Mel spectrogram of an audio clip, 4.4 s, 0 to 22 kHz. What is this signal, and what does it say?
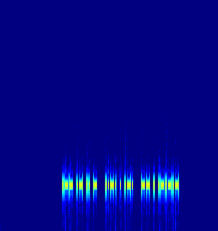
Morse code, heard as a keyed tone, about 48 wpm, 700 Hz. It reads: WAIT FER ME.
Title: Sentences from Top 500 Words and Abbreviations 50wpm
